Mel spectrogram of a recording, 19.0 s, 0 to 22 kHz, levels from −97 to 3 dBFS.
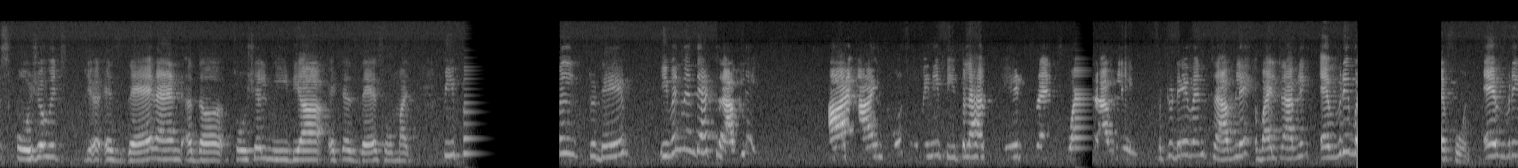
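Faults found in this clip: Call audio freeze, 5.81 to 7.01 s. Last sound smeared into a fading buzz, then dead air for about 0.9 s. Audio picks up exactly where it stopped. Likely packets stalled in transit and the jitter buffer ran dry. Receiver concealed, then waited.
Nothing lost, just about 1.2 s of extra delay stuffed in. Audio after this point arrives later.

Other side's voice leaking through, 8.95 to 9.05 s. Brief scrap of a second voice, about 25 dB under the talker. Likely the far end playing on the talker's loudspeaker, with the echo canceller missing a bit of it.
Short and quiet, just before the double-talk stretch starts.

Speech suppressed in double talk, three stretches: 9.06 to 9.61 s, dip of about 10 dB; 10.34 to 11.61 s and 12.32 to 14.28 s, each dipping about 15 dB. Talker ducks while the other side talks.
Likely the echo canceller couldn't separate near speech from loudspeaker echo during overlap and turned both down. 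Roughly half a second, a second, and two seconds affected.

Jitter buffer speed-up, 12.58 to 13.04 s at 110% speed, then 14.64 to 15.54 s at 104%. Same pitch; the first sounds hurried. About 50 ms trimmed each time.
Buffer was holding more than its target after a late burst, so the receiver cut out short pitch-period slices back to back to pull latency down. The first one is the more noticeable rush.

Long network dropout, 13.45 to 13.67 s. Concealment buzz fills about 0.2 s, no silence, then audio resumes further on with about a quarter second skipped. Likely packets never arrived.
Overall delay drops by roughly 50 ms. Lands inside the third double-talk stretch, so it's tangled with the ducking there.

Audio dropout to silence, 16.97 to 18.03 s. Hard cut to silence for about 1.06 s, no room tone at all, then snaps back mid-flow.
Whatever was said in there is gone. Likely the input went away, via a disconnect, link failure or stray mute, while the encoder kept writing silence. 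Not network concealment: no fade and no buzz.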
